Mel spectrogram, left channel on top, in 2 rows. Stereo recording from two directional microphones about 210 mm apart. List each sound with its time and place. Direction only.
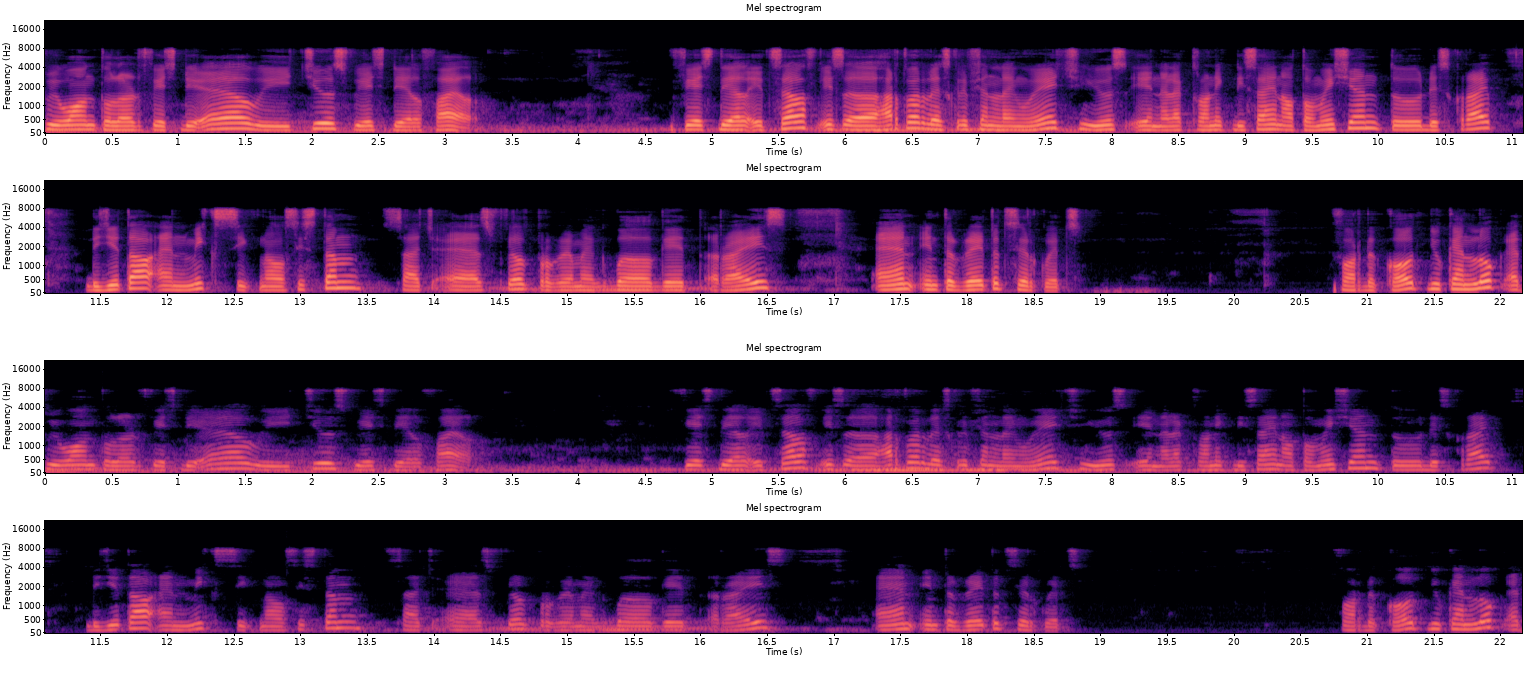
0.0 s speech: 45° left (ahead or behind)
4.7 s speech: 50° left (ahead or behind)
20.8 s speech: 50° left (ahead or behind)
